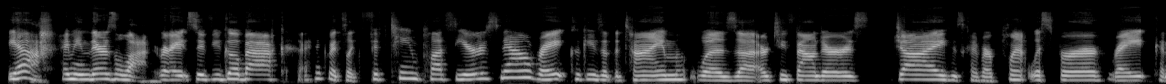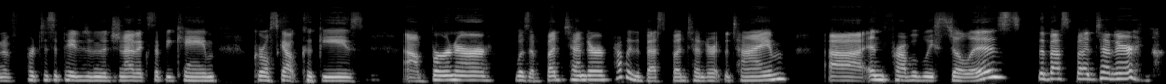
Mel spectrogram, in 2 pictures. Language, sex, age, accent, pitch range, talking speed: English, female, 20-39, American, 185-220 Hz, 185 wpm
